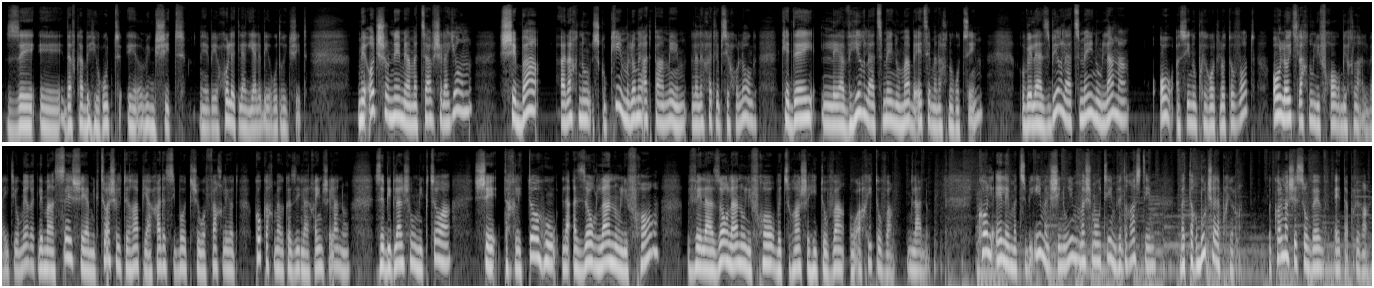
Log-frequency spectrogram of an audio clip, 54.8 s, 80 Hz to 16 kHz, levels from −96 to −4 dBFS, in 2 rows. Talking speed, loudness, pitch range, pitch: 105 wpm, -31 LUFS, 150-190 Hz, 165 Hz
